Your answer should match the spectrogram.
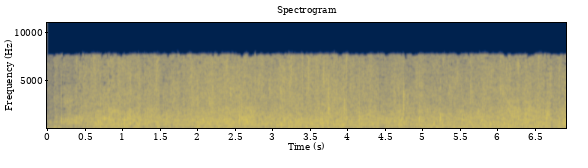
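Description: A crowd at a gathering in the parish of St. Bartholomew in Czernikowo, Włocławek diocese, applauds warmly, a dense, steady wash of many hands clapping at even loudness for the full seven seconds, with no voices over it.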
